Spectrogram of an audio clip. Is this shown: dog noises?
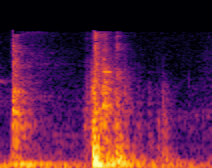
no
